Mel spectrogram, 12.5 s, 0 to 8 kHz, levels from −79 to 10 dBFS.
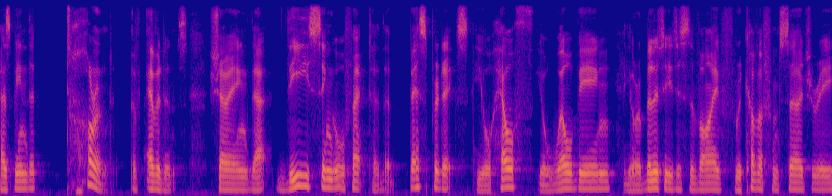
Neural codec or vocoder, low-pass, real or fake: none; 7.2 kHz; real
